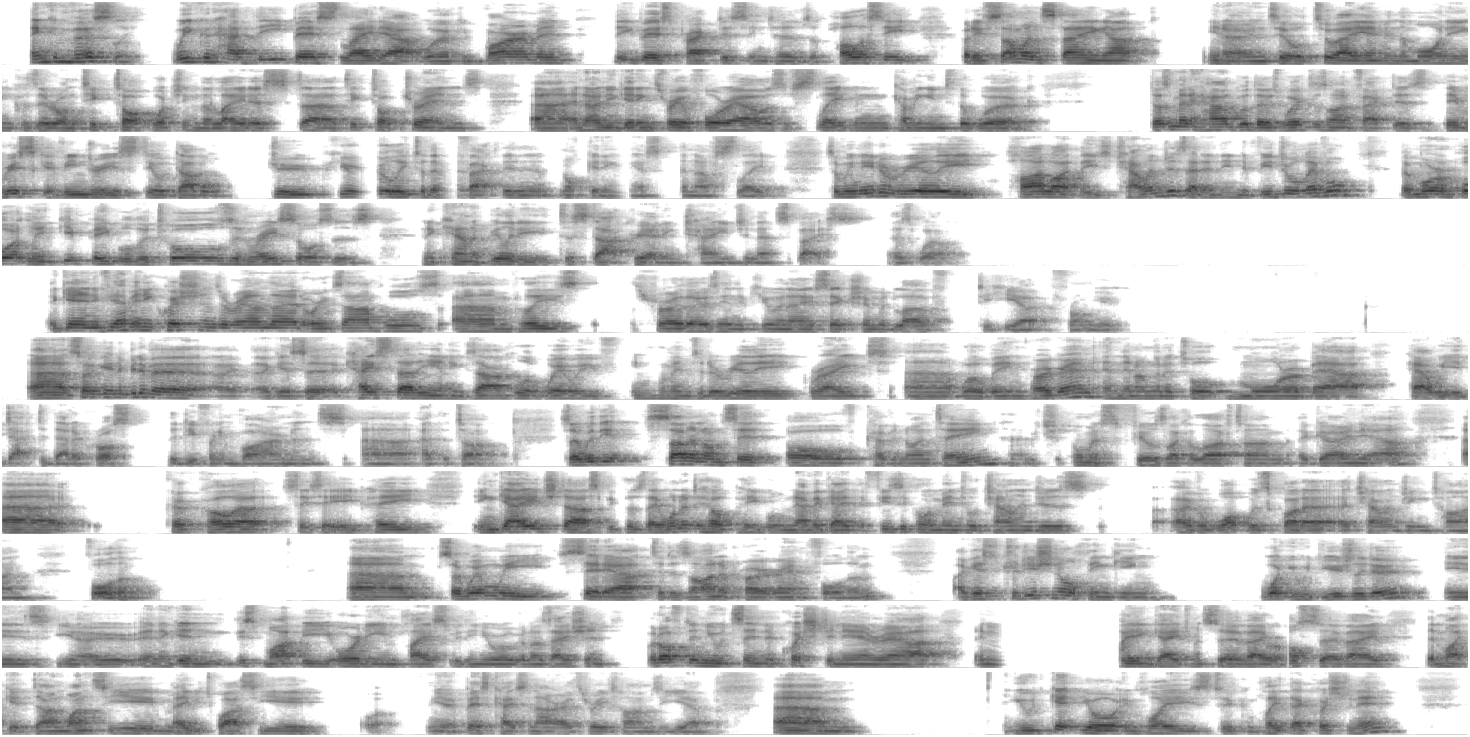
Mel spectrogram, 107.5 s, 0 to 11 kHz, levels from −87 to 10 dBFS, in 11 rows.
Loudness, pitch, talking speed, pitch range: -23 LUFS, 120 Hz, 170 wpm, 110-135 Hz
